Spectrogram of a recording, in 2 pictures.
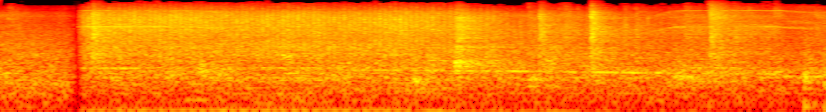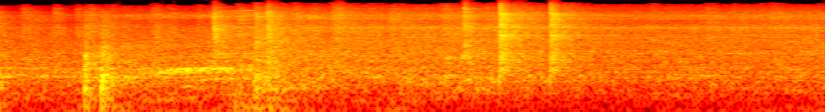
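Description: Car assembly-hall ambience: a steady machinery hum with scattered clanks and knocks of tools and parts, the sharpest about seven seconds in.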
